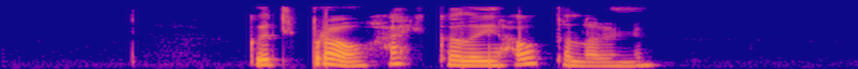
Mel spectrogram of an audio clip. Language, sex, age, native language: Icelandic, female, 40-49, Lithuanian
